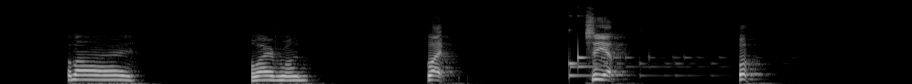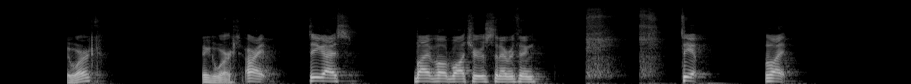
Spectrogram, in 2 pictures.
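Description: A young man speaks into a microphone with animation, in short bursts.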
